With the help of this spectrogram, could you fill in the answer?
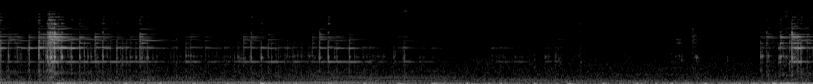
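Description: A small glass carousel figurine is spun by fingers at the top, and its glass horses clink against each other. Bright, chime-like tinkles ring out around 2 kHz, fading quickly over a steady low hum, with the loudest clinks near the start and the end.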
